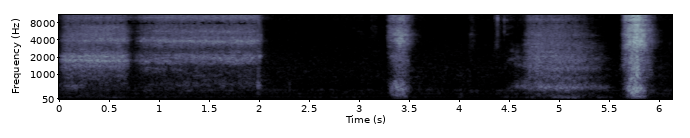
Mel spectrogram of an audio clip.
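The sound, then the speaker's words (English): A long, breathy inhale gives way to a few sharp, explosive sneezes spaced about a second apart, from a person with the sniffles caught from a cold apartment. They are fairly loud, with no talking. “My apartment is cold as hell. So it gave me the sniffles today. So I apologize.”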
